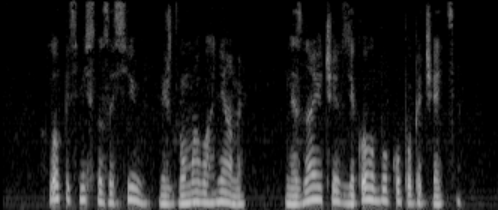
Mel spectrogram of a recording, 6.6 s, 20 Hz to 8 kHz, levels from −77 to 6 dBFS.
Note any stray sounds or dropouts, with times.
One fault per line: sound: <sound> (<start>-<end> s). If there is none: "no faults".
no faults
